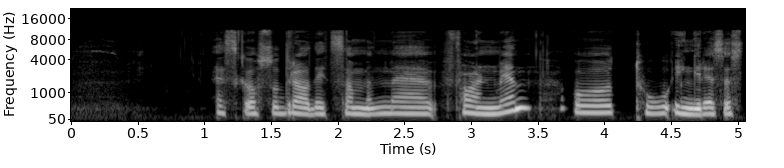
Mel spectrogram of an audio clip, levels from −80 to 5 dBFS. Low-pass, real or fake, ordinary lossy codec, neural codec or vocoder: 10.8 kHz; real; none; none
